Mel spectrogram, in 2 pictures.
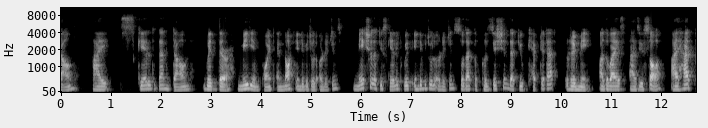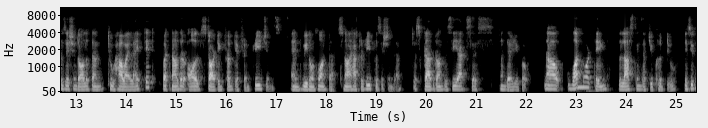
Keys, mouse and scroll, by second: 0.3-2.1 drag, 3.2-8.8 drag, 12.6-17.3 drag, 18.6 right click, 19.5 g, 19.5 z, 20.9 click, 21.3 shift+space, 22.1-24.4 drag.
